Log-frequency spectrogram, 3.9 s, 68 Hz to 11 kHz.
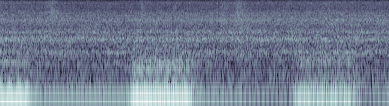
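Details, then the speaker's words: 2007 Audi A6 3.0 TDI V6 diesel quattro estate (codes P106B, P1580, P1545; throttle valve controller malfunction) idle hunting: low droning, phone-like ringing hum swells and fades about every 1.5 s, untouched; cause unconfirmed, vacuum solenoid/N75 considered. "crazy obviously no one's touching for all it's just drives all right just makes that sound"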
